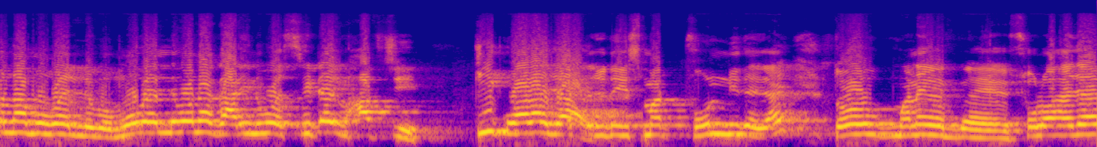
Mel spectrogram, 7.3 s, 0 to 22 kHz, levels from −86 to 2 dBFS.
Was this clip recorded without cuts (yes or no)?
no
